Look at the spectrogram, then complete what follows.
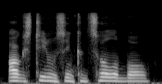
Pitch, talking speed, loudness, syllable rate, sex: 155 Hz, 110 wpm, -20 LUFS, 6.9 syllables/s, female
